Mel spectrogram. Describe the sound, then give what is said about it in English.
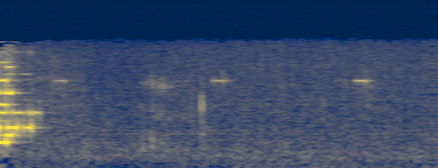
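A phone's electronic ringtone gives a short, bright burst of tones at the start, followed by a few faint, scattered beeps against a quiet background, with no one talking. “And, sorry, my phone is ringing. It will stop in a second.”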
